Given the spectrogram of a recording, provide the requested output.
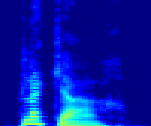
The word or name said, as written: placard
